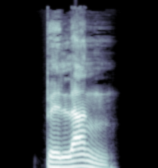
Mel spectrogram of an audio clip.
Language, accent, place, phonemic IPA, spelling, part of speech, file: German, Germany, Berlin, /bəˈlaŋ/, belang, verb, De-belang.ogg
- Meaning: 1. singular imperative of belangen 2. first-person singular present of belangen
